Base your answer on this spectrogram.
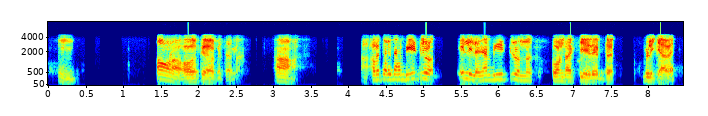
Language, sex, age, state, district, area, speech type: Malayalam, male, 18-30, Kerala, Idukki, rural, conversation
